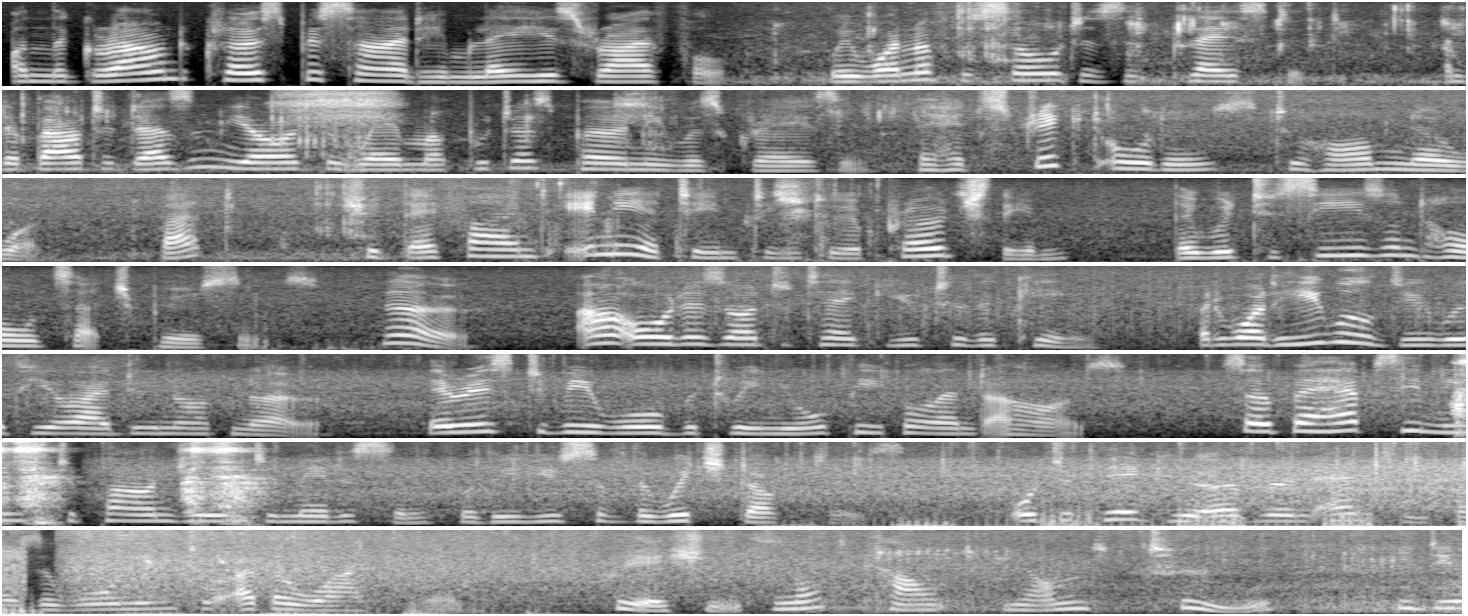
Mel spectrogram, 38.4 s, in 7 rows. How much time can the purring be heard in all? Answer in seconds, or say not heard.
8 s.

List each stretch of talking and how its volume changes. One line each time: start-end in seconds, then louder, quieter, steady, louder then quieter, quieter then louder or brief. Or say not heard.
0.0-38.3 steady.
